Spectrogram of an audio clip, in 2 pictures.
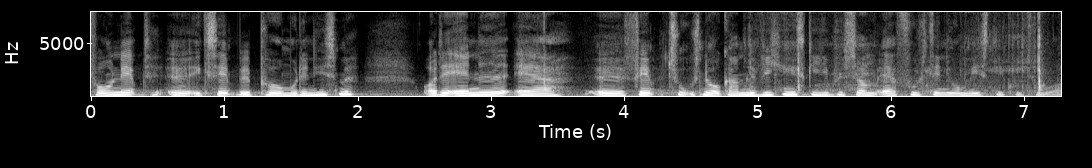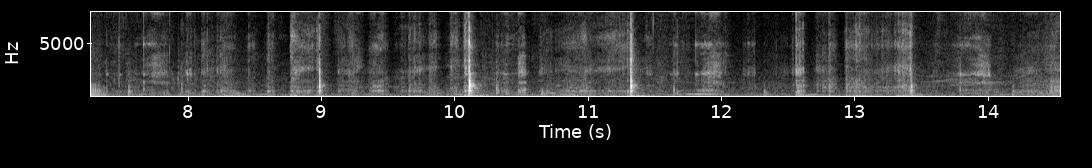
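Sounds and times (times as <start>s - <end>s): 
speech: 0.0s - 7.5s
carving wooden treenails from goat willow: 4.2s - 14.5s.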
